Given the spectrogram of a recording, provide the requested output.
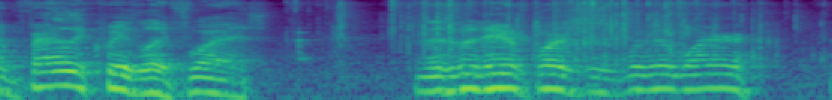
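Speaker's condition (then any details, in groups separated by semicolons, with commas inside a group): Friedreich's ataxia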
